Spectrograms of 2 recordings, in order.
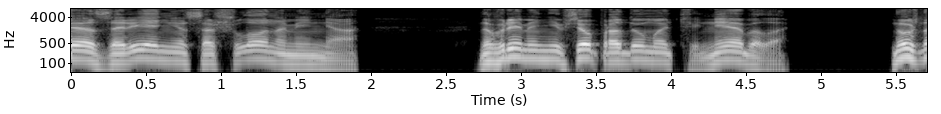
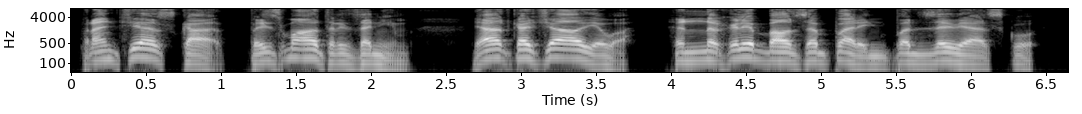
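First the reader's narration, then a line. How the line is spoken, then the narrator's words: Triumphant laughter. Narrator (Russian): Он засмеялся, и радостное торжество его хохота не смог заглушить злобный рев шторма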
